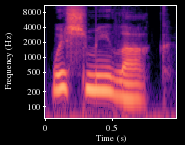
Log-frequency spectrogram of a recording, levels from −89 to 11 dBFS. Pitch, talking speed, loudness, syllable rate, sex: 190 Hz, 185 wpm, -13 LUFS, 3.4 syllables/s, female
